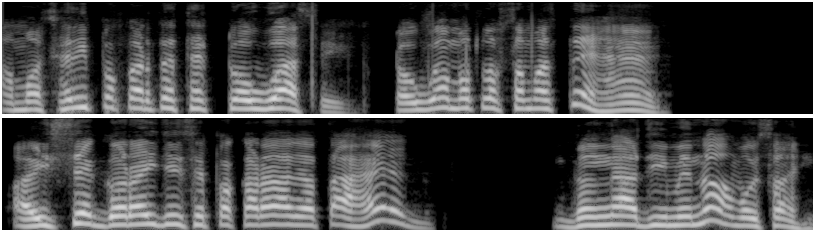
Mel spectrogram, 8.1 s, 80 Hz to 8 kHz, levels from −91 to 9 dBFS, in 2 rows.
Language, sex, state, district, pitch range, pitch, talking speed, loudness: Bhojpuri, male, Bihar, Saran, 190-235 Hz, 225 Hz, 160 wpm, -17 LUFS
